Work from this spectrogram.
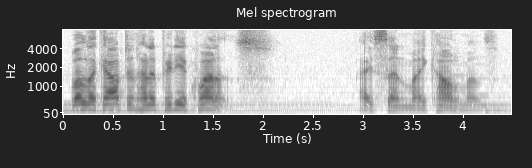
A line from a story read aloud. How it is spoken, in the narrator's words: said in a severe tone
